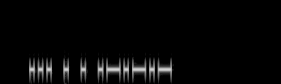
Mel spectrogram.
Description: Morse code, heard as a keyed tone, about 28 wpm, 700 Hz. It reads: SEE.
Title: 2x Word-Spacing - Sentences from Top 500 Words - 28wpm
